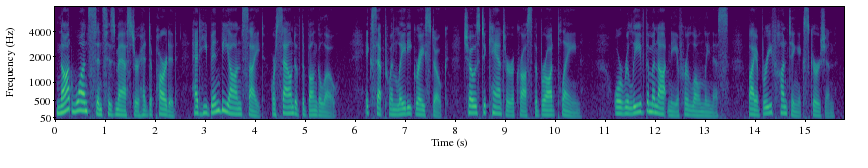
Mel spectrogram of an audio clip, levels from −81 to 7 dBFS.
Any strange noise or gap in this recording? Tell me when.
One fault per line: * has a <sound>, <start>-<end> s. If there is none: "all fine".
all fine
